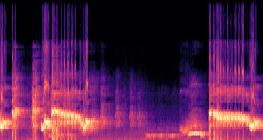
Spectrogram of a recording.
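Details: White-rumped shama song for tutoring cage birds: loud harsh scratchy bursts mixed with whistled slurs, a pause with a low steady whistle, then another harsh rattling burst.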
